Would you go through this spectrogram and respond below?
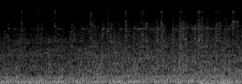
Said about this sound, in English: Click, click, clicking up a hill, about to free fall into a double upside-down cobra barrel roll.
